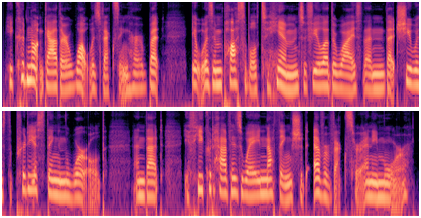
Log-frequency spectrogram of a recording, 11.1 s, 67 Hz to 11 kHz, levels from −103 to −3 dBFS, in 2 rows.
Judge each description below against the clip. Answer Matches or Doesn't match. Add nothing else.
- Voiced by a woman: Matches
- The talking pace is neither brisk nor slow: Doesn't match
